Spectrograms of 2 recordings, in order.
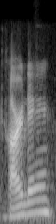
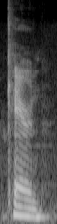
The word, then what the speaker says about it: Karen: How is it? Carne? Karen. Karen? Yeah. Oh, okay. Karen.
